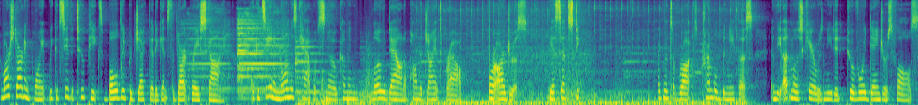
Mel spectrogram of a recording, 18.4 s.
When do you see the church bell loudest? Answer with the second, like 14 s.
5 s.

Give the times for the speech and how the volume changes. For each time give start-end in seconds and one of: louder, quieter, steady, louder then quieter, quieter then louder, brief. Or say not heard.
0.0-11.6 steady
13.2-18.3 steady.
